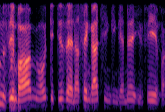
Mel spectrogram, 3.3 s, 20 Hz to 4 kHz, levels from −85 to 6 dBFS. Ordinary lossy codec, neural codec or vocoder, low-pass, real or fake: none; none; 3.6 kHz; real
